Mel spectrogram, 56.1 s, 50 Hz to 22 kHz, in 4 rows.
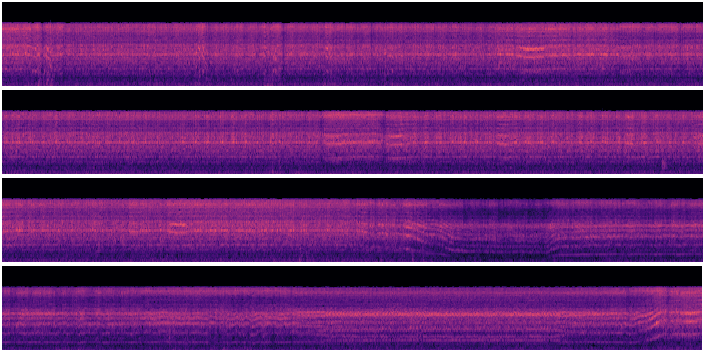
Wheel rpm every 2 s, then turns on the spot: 230, 230, 230, 230, 230, 230, 230, 230, 230, 240, 230, 230, 230, 230, 230, 230, 230, 230, 130, 80, 110, 110, 110, 120, 110, 110, 110, 150.
none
